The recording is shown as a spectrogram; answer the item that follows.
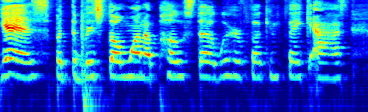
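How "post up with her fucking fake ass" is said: ordinary talk, nothing marked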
